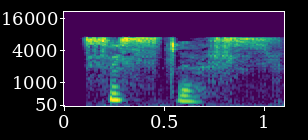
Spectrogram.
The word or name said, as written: cistus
